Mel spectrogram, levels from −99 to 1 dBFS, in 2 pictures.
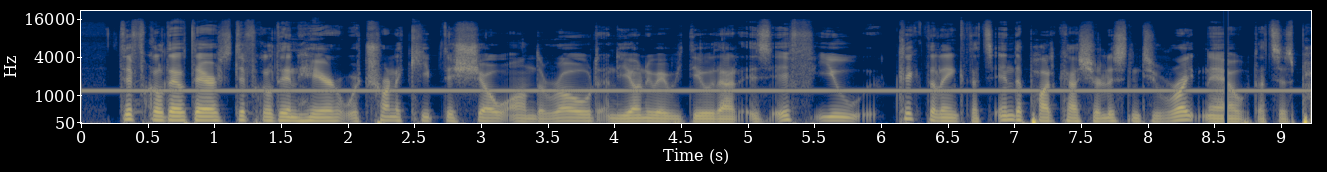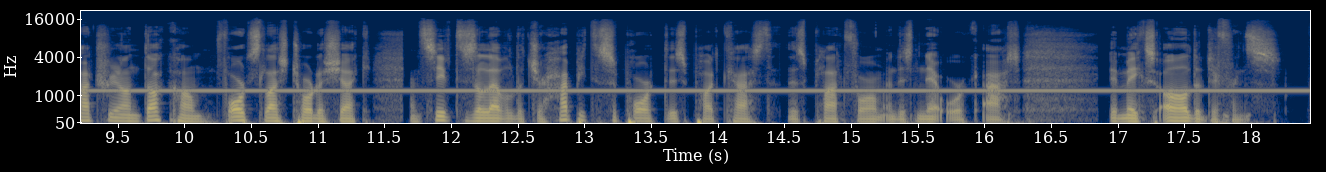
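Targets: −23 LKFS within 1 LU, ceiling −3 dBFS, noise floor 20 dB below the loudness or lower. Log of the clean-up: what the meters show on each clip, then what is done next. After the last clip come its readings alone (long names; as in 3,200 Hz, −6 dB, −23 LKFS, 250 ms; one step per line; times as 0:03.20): number of dropouts 1; longest dropout 35 ms; interfering tone 1,200 Hz; level of the tone −40 dBFS; integrated loudness −32.0 LKFS; sample peak −11.0 dBFS; target loudness −23.0 LKFS
→ repair the gap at 0:08.57, 35 ms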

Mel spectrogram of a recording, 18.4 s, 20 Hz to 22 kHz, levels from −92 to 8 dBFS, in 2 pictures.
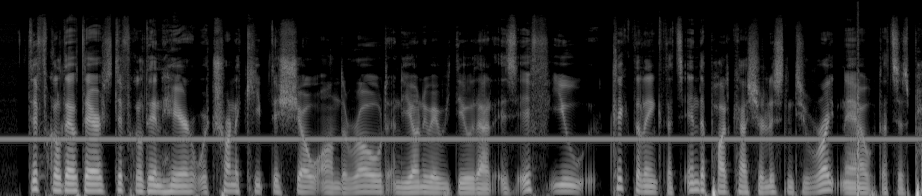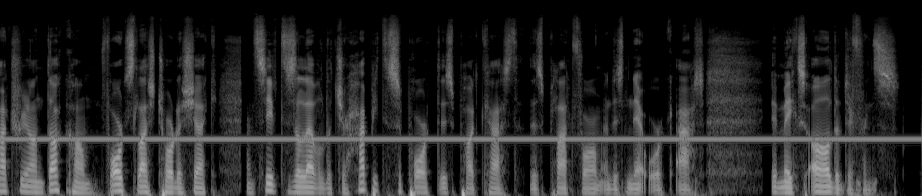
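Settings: number of dropouts 0; interfering tone 1,200 Hz; level of the tone −40 dBFS
→ notch filter 1,200 Hz, Q 30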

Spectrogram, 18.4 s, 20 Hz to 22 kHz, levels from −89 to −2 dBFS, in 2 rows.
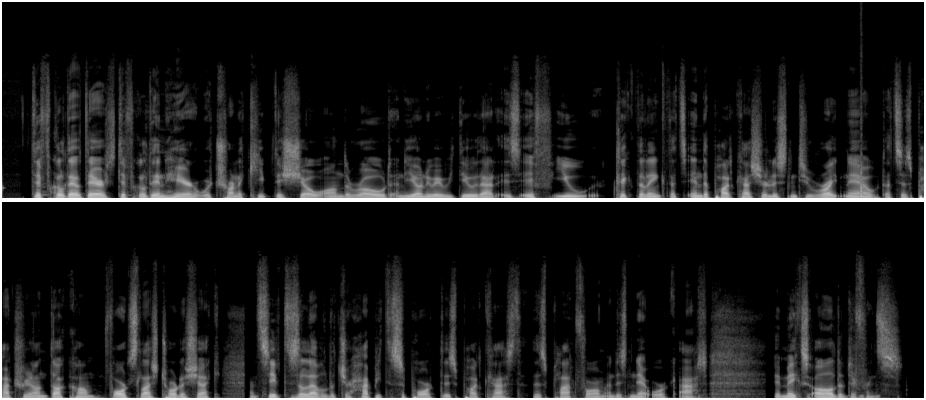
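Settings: interfering tone none found; integrated loudness −32.5 LKFS; sample peak −11.5 dBFS; target loudness −23.0 LKFS
→ level +9.5 dB
brickwall limiter −3 dBFS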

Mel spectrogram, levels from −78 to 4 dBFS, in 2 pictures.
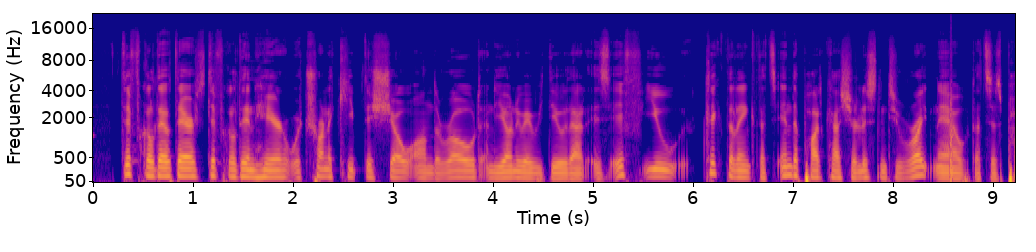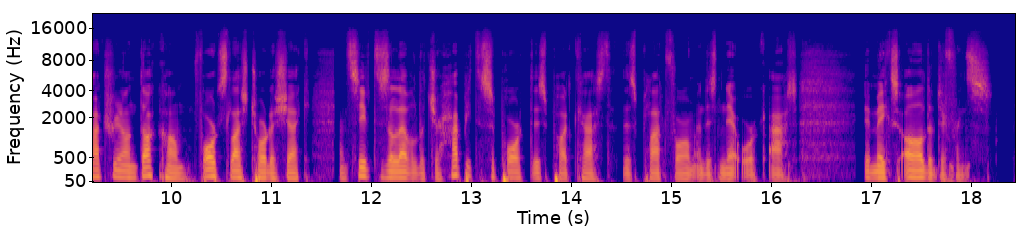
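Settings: integrated loudness −23.0 LKFS; sample peak −3.0 dBFS; background noise floor −61 dBFS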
